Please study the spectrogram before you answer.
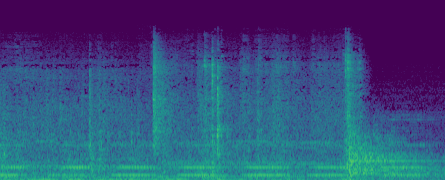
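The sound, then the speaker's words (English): Heavy environmental protection doors of a loading bay slide shut with a steady mechanical hum and motor whine, a few metallic clunks along the way, then a final loud thud as they close, leaving quiet. “Environmental protection doors now closing.”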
